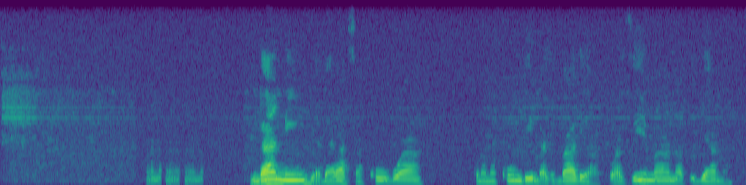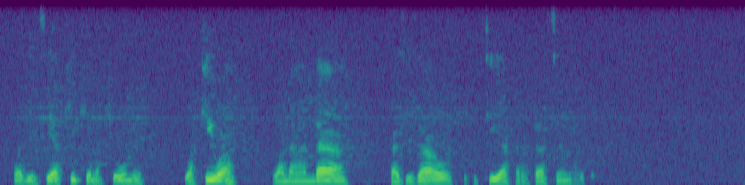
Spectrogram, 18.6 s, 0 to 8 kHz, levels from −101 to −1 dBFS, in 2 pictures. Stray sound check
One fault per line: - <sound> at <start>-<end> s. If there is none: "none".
- laugh at 1.8-2.6 s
